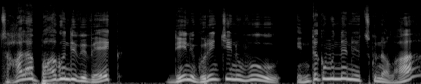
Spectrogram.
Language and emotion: Telugu, surprised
